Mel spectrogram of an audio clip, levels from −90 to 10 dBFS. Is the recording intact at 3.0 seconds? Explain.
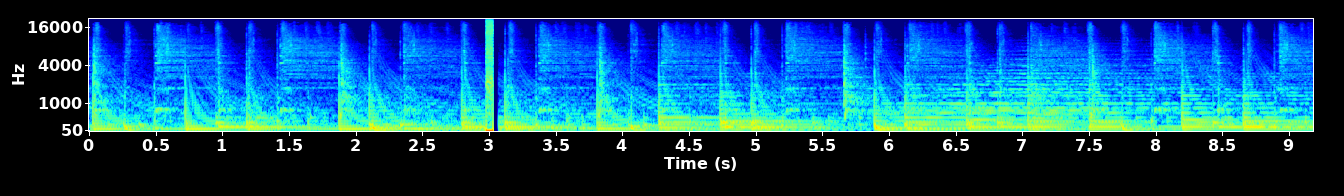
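No. File tags played as audio run from 2.98 to 3.07 s: a block of text tags followed by zero padding is decoded as if it were samples, giving a loud, one-sided rasp that drops into dead silence, with abrupt edges on either side.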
